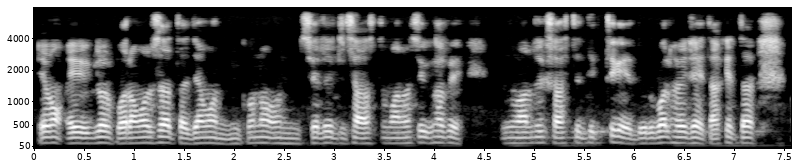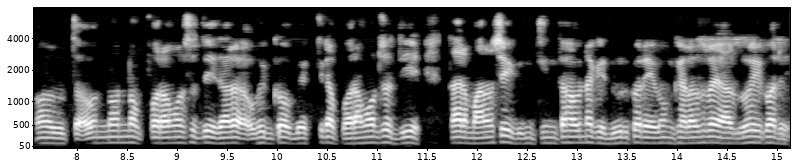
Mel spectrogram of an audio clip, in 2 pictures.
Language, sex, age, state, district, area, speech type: Bengali, male, 18-30, West Bengal, Hooghly, urban, spontaneous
